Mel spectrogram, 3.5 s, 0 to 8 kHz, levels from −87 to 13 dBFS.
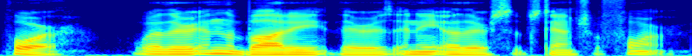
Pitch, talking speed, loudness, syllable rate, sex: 120 Hz, 190 wpm, -19 LUFS, 6.7 syllables/s, male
